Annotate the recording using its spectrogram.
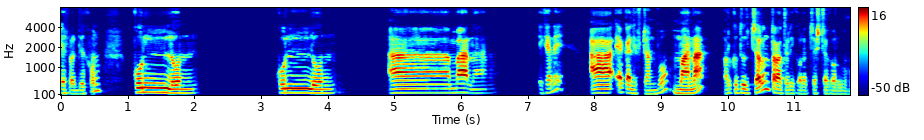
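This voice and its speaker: A man teaching Quran recitation in a Bangladeshi Bengali accent, chanting each word slowly and repeating it, then explaining quickly. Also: medium pitch, lively intonation, narrow, tinny audio. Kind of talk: slow recitation lesson with quick spoken explanations.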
